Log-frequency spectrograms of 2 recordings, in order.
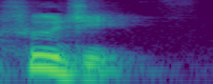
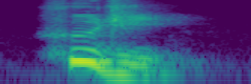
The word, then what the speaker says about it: Fuji: In Kunre and Nihonshiki, it's written as H-U-J-I, which is Fuji. Fuji. Now, I know neither Fuji or Fuji are actually the Japanese pronunciation, but I think the F pronunciation, Fuji, Fuji is closer to Fuji than Fuji.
